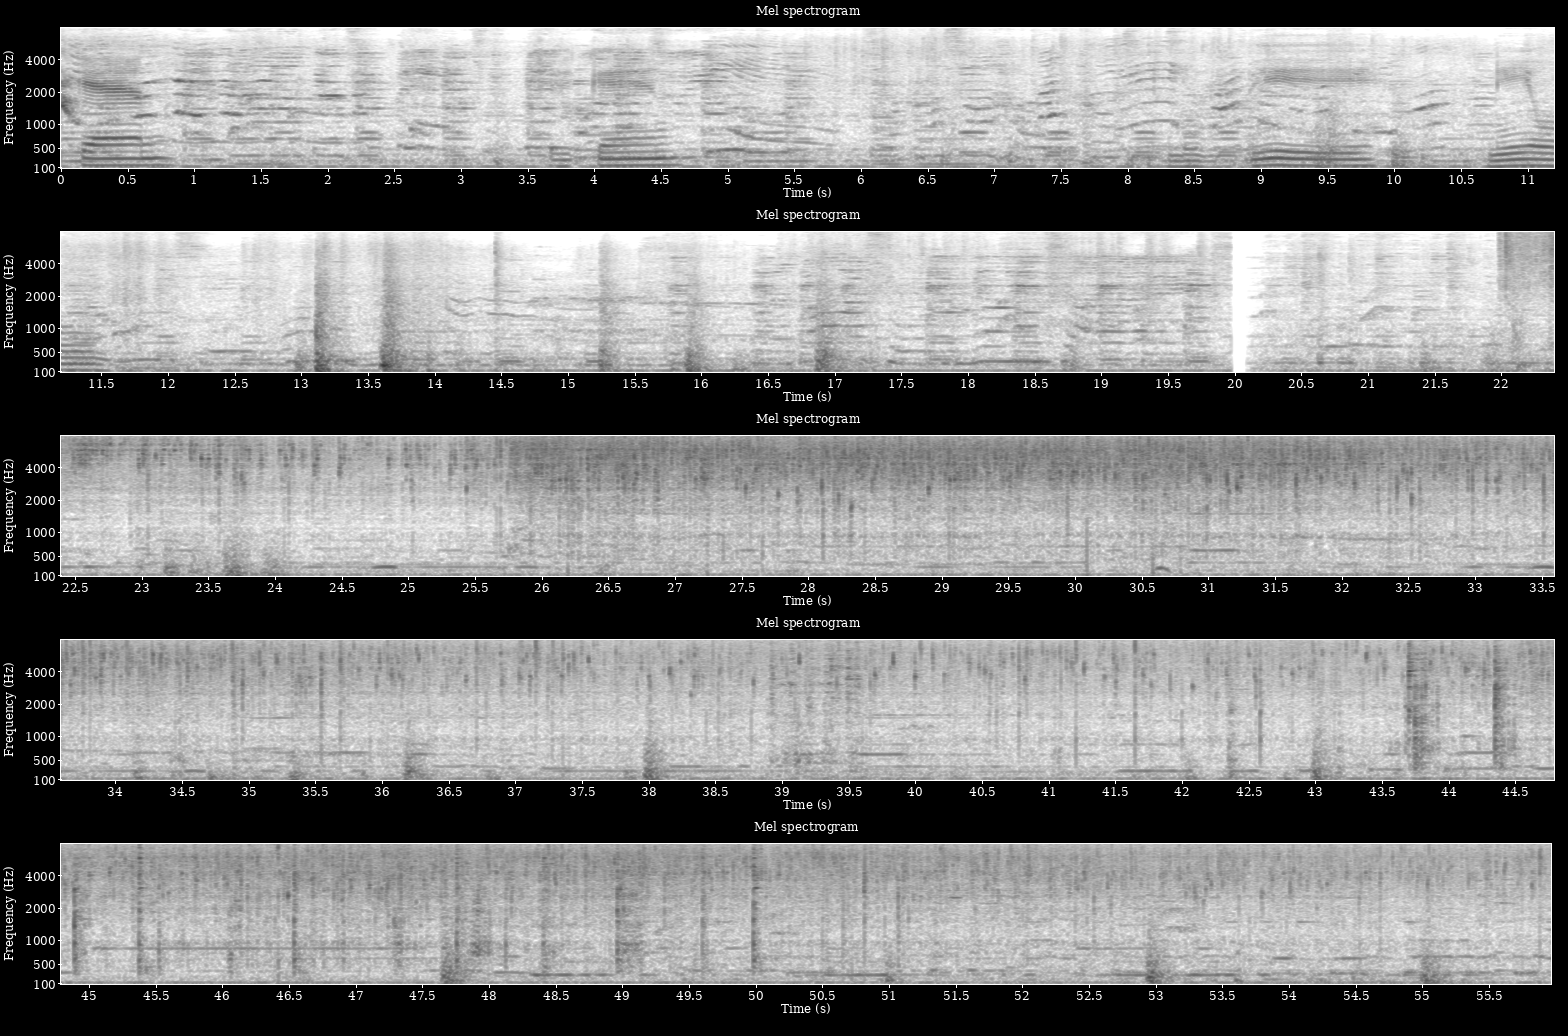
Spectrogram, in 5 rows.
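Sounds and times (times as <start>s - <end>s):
garlic and onion sizzling in oil: 22.0s - 55.9s
metal spatula scraping pan: 43.6s - 50.8s.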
